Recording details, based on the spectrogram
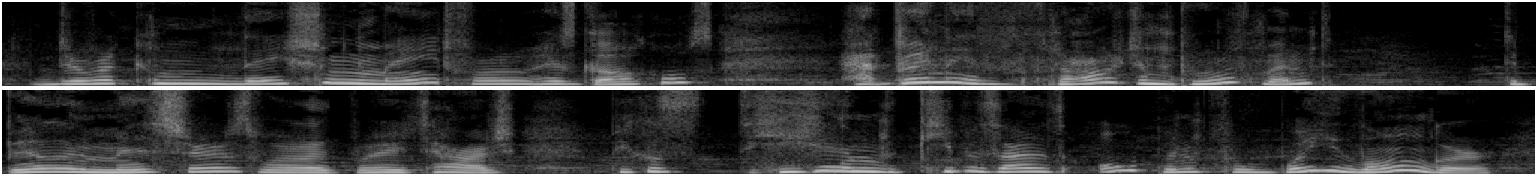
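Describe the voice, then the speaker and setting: Woman voicing an excitable, gushing teenage ghost boy. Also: high-pitched, pitched above the performer's own voice, rough recording. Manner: gushing, eager, stumbles over words.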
